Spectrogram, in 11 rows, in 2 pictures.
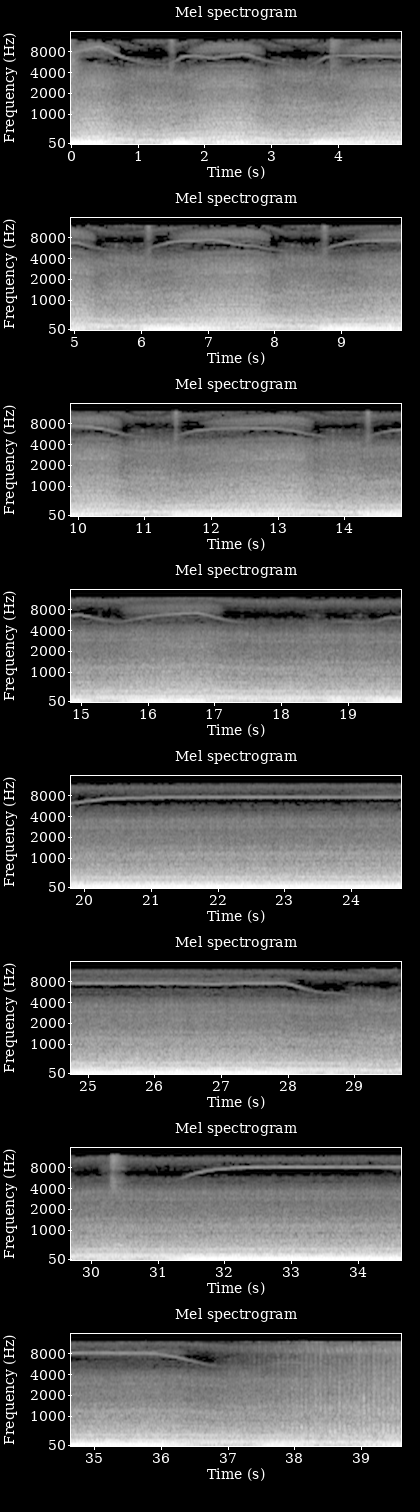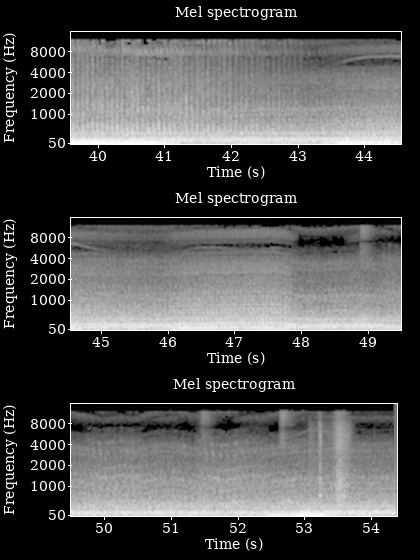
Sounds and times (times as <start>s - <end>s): Truck: 0.0s - 54.4s.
